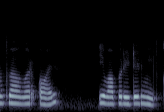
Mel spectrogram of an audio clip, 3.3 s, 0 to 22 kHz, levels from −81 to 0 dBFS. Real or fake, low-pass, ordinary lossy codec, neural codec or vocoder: fake; 7.2 kHz; none; codec, 24 kHz, 0.9 kbps, WavTokenizer, large speech release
